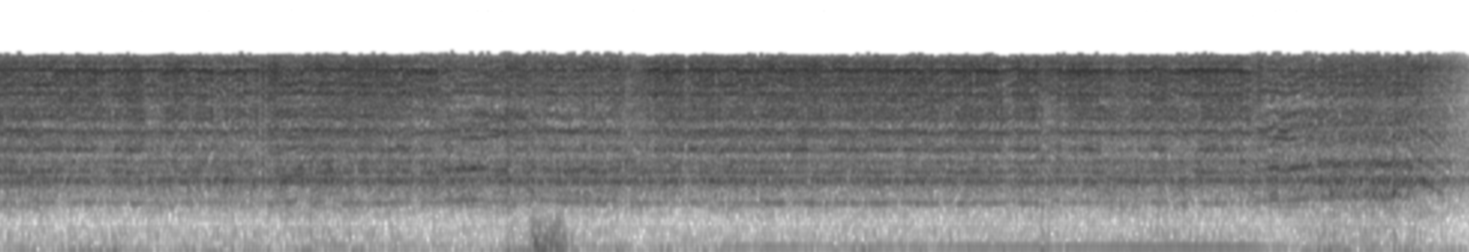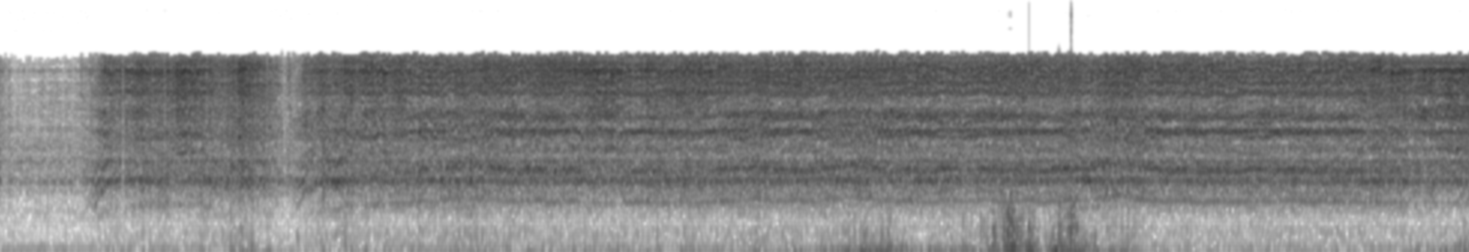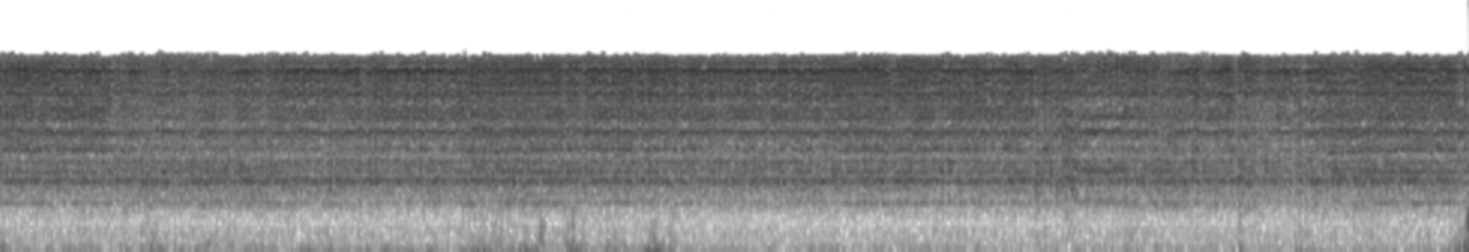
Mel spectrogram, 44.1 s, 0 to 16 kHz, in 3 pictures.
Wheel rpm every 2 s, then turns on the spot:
160, 160, 160, 170, 160, 160, 160, 60, 90, 130, 160, 160, 160, 160, 160, 160, 160, 160, 160, 160, 160, 160.
none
